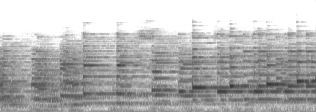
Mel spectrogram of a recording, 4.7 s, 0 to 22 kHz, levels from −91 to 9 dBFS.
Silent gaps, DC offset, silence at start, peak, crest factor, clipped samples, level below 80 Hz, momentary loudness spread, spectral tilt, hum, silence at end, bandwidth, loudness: none; 0.2%; 0 s; -8 dBFS; 14 dB; under 0.1%; -54 dBFS; 8 LU; -2 dB/octave; none; 0 s; 10 kHz; -22 LUFS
